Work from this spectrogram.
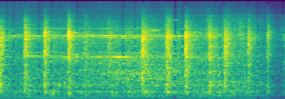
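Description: A metro train passes close by on a railway line beside houses, its wheels beating a steady clickety-clack rhythm with regular thumps over rail joints and a loud continuous rumble throughout.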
